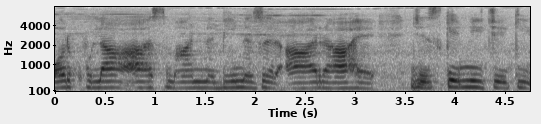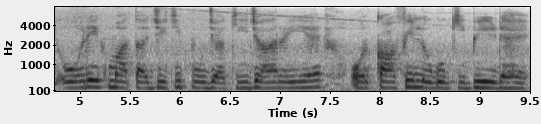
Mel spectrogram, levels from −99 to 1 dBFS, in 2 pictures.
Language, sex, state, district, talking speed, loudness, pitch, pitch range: Hindi, female, Rajasthan, Jaipur, 165 wpm, -20 LUFS, 210 Hz, 200-220 Hz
